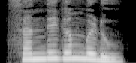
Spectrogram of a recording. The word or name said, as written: ಸಂದೆಗಂಬಡು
